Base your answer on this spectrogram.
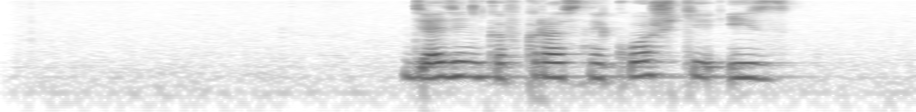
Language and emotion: Russian, neutral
